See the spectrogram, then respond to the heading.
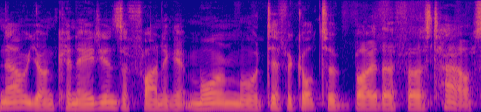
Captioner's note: speaking French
